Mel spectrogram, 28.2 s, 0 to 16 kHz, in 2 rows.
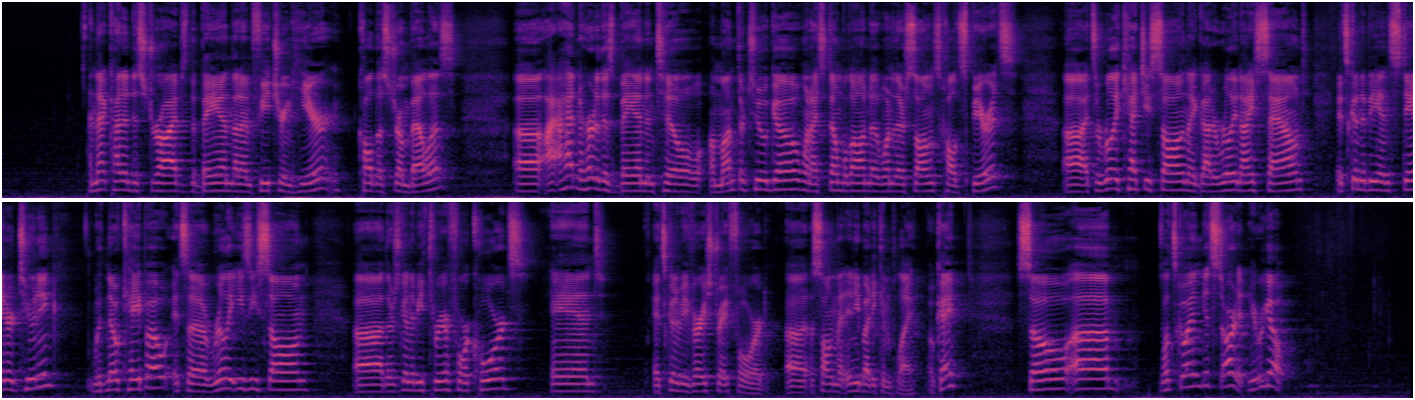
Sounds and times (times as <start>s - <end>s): Speech: 0.9s - 4.6s, 5.2s - 27.2s.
